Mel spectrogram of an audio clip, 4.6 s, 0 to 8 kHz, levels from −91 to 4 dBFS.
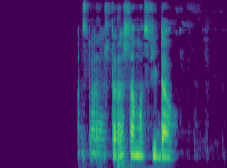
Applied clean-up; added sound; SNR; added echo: neural mask model DeepFilterNet 3.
